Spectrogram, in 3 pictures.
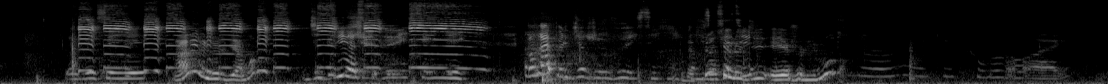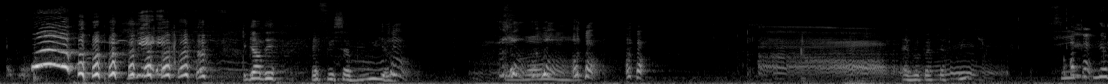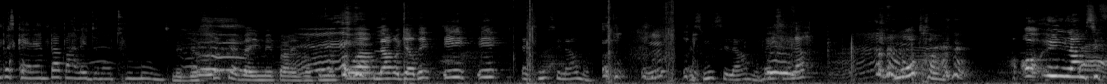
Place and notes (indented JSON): {
  "title": "Lucé, France - The child who didn't want to speak to the adults",
  "date": "2017-08-05 17:00:00",
  "description": "We are here into the entrance of the Lucé library. Children use this place as a playful spot. During the long summer holidays, there's nothing to do on the surroundings, especially in Chartres city, despising deeply the poor people living here. It's very different in Lucé as the city is profoundly heedful of this community. In fact, it means the library forms a small paradise for aimless children. These children are accustomed and come every day.\nOn this saturday evening, the library will close in a few time. Chidren play, joke, and discuss with the employees. Four children siblings are especially active and noisy. Rim (it's her first name) is a small child, I give her four years, nothing more. She doesn't want to talk to the adults. When she wants something, she asks her sisters to speak to the adult. As an education, adults refuse to answer her and kindly force her to speak to them. It's difficult for her and she's crying every time.\nIt's a completely improvised recording.",
  "latitude": "48.44",
  "longitude": "1.47",
  "altitude": "157",
  "timezone": "Europe/Paris"
}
